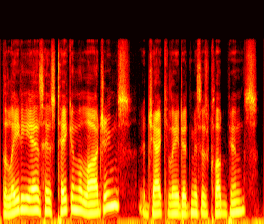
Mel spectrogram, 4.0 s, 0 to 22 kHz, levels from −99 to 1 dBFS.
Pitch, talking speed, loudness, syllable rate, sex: 150 Hz, 150 wpm, -15 LUFS, 4.8 syllables/s, male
